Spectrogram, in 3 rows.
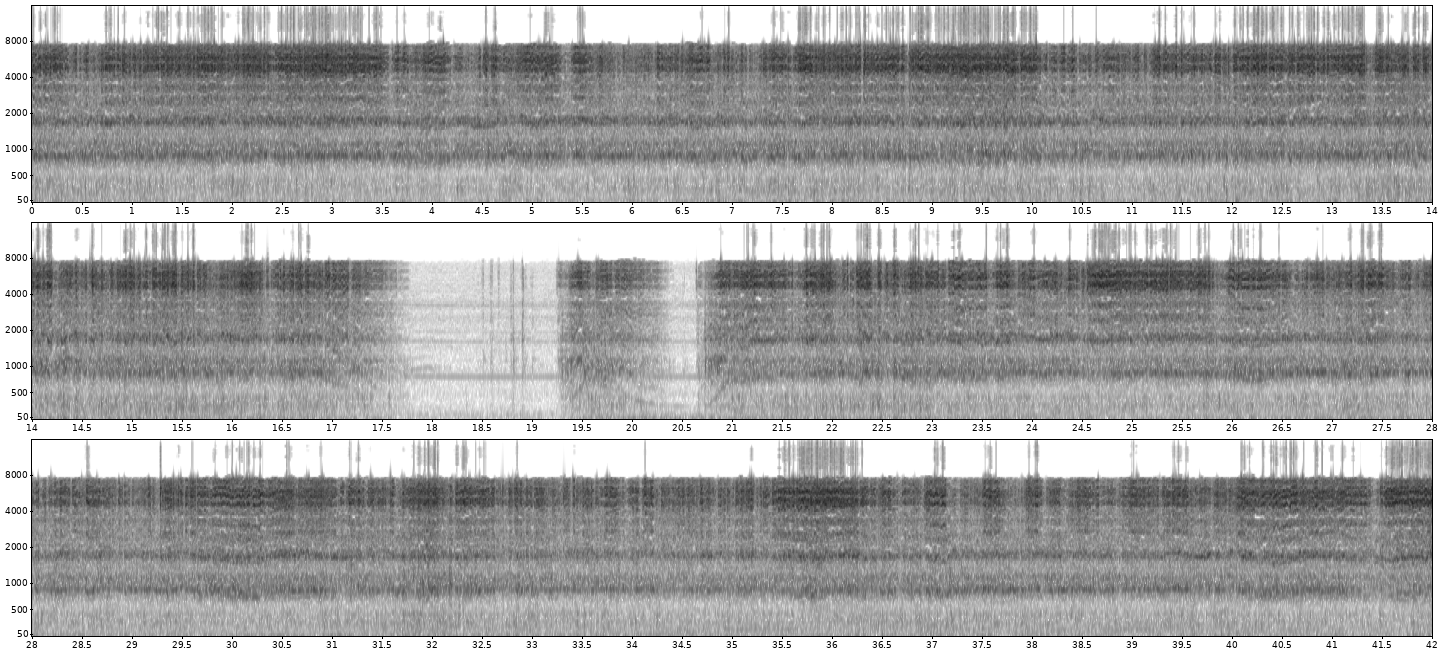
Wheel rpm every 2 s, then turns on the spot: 230, 240, 230, 230, 230, 230, 230, 240, 160, 30, 110, 230, 230, 230, 230, 230, 240, 230, 220, 230, 210.
none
